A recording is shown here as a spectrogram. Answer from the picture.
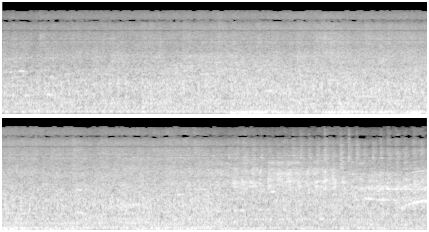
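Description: Big Thunder Mountain Railroad mine-train roller coaster running along its track, heard from the front row as a steady rumbling noise. A deeper low rumble comes in about two seconds in and eases off a few seconds later.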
